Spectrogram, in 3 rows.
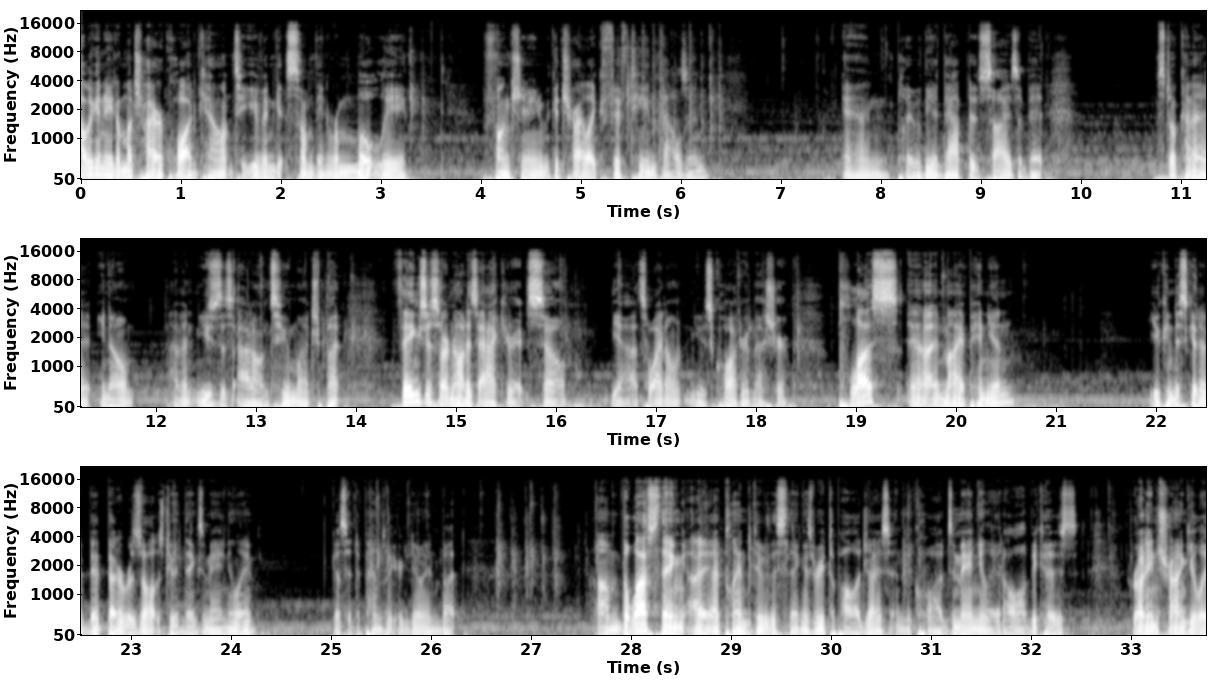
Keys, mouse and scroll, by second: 1.1 ctrl+z, 1.5 ctrl+z, 2.2 middle click, 3.2 Tab, 4.1 Tab, 5.0-6.6 drag, 5.7 KP_0, 7.0 click, 8.1-10.6 drag, 11.2 middle click, 11.9 middle click, 13.0 Tab, 13.7 ctrl+z, 13.9 ctrl+z, 14.7 ctrl+z, 15.1 middle click, 15.3 Tab, 15.7 middle click, 16.1 alt+a, 17.5 middle click, 17.8 n, 18.2 middle click, 18.5 shift+middle click, 18.9 middle click, 19.3 shift+middle click, 19.8 b, 21.0 middle click, 22.5 middle click, 23.4 ctrl+q, 25.1 click, 25.4 ctrl+x, 25.7 b, 26.8 ctrl+q, 26.9 ctrl+x, 27.2 shift+middle click, 27.6 b, 28.7 ctrl+q, 29.3 ctrl+x, 29.5 b, 30.7 ctrl+q, 31.4 ctrl+x, 32.5 middle click, 33.0 middle click, 33.3 shift+middle click.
